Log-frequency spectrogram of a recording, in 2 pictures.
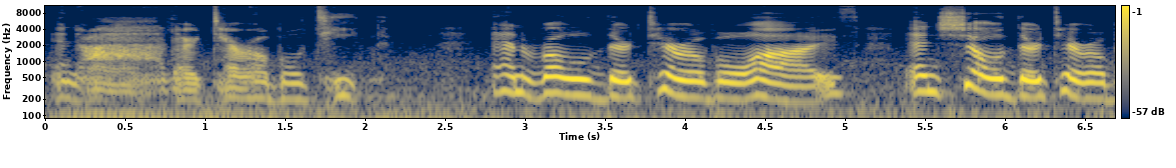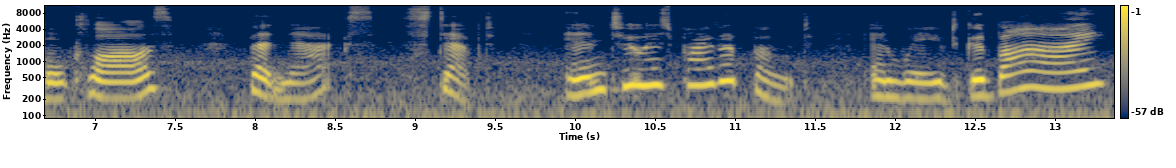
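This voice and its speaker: A woman's voice: a little high, a little hiss or hum, poor audio. A woman reading a picture book aloud to young children, expressively, with encouraging, chatty explanations along the way. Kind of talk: slow children's read-aloud with chatty asides to listeners.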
